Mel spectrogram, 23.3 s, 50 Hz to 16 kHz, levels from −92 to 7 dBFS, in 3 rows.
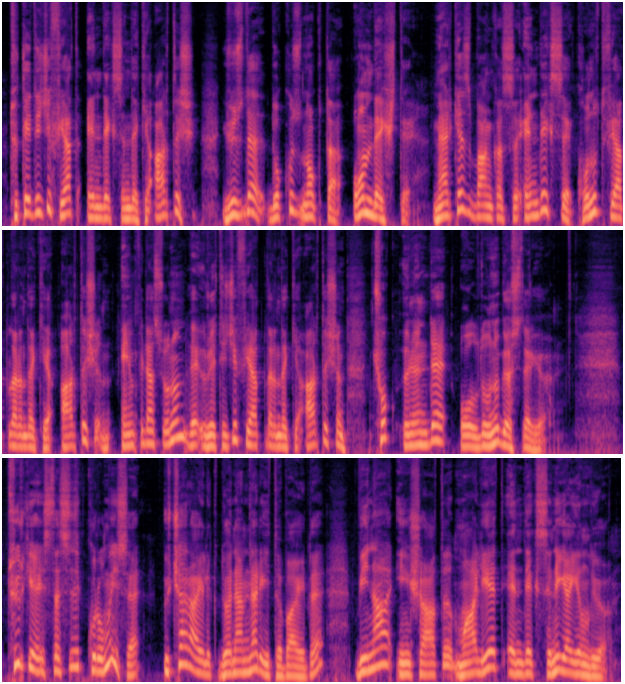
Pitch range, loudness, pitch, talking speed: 130-180 Hz, -17 LUFS, 150 Hz, 85 wpm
